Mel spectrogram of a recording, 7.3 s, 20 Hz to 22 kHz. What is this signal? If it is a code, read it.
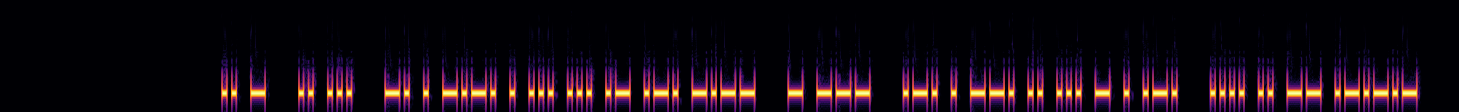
Morse code, heard as a keyed tone, about 50 wpm, 700 Hz. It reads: IT IS NECESSARY TO REGISTER HIM.
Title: Sentences from Top 1200 Words 50wpm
